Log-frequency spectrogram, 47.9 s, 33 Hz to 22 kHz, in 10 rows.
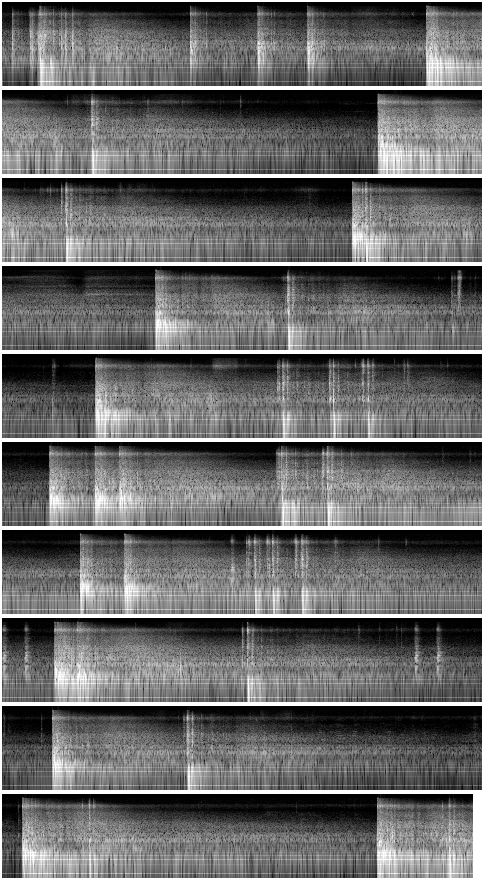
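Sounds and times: small firework pops: 0.1 - 1.2, 1.9 - 7.3, 18.8 - 23.4, 38.4 - 41.4
rumbling echo: 4.2 - 7.9, 13.0 - 19.5, 20.1 - 37.5, 38.9 - 41.9
firework shells bursting: 8.6 - 12.4, 13.0 - 41.4, 46.9 - 47.9.

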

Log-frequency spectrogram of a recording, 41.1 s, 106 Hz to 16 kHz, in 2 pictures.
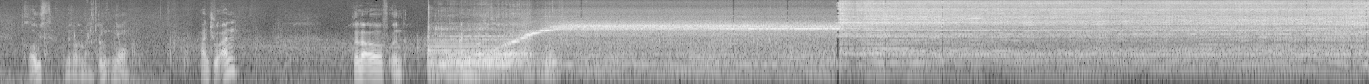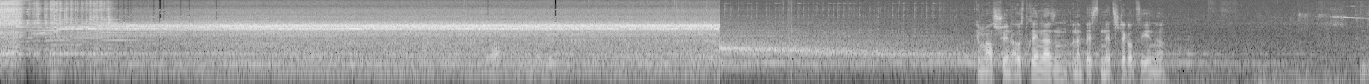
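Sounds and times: saw grinding through stone: 6.4 - 31.4
electric saw whine: 6.4 - 39.6.

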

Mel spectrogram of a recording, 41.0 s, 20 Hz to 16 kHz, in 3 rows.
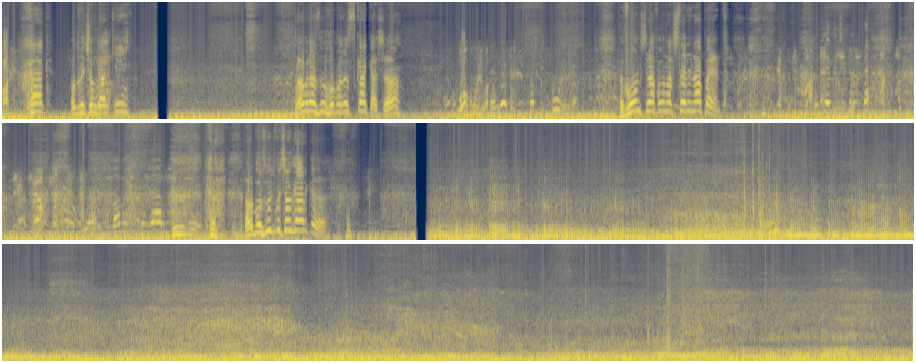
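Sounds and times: quad bike engines running: 0.0 - 41.0.

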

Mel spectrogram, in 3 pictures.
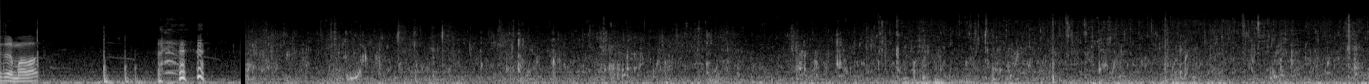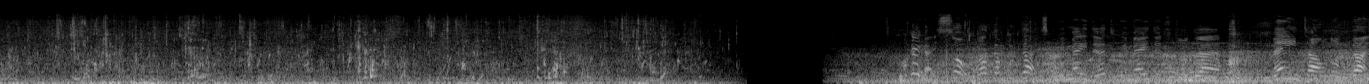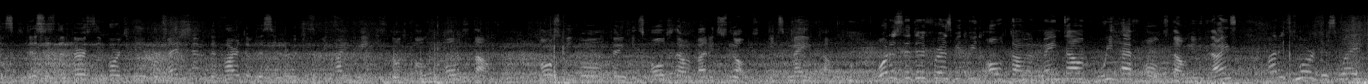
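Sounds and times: wind buffeting microphone: 0.4 - 20.8, 22.0 - 41.0
paddle splashing through water: 2.5 - 21.1.

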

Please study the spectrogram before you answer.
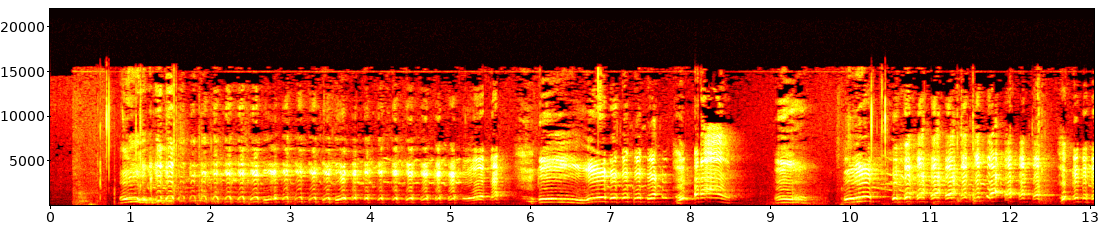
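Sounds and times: baby belly-laughing: 9.9 - 13.0.

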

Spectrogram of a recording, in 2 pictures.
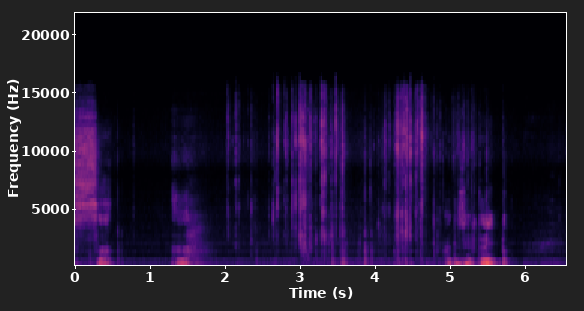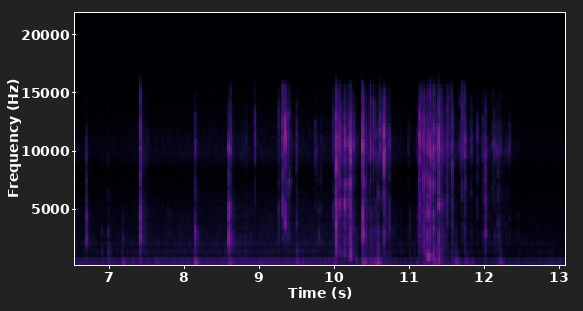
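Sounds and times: adhesive tape peeling: 2.1 - 5.0, 9.3 - 12.4.

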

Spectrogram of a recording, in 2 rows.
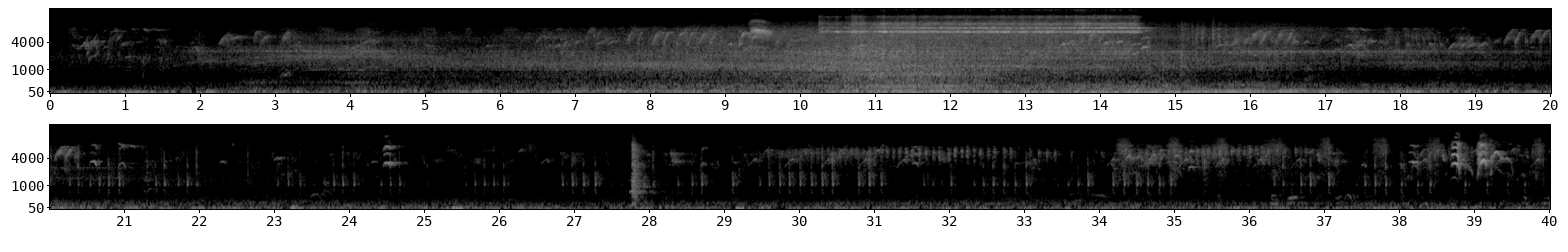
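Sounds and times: small birds chirping: 15.9 - 40.0.

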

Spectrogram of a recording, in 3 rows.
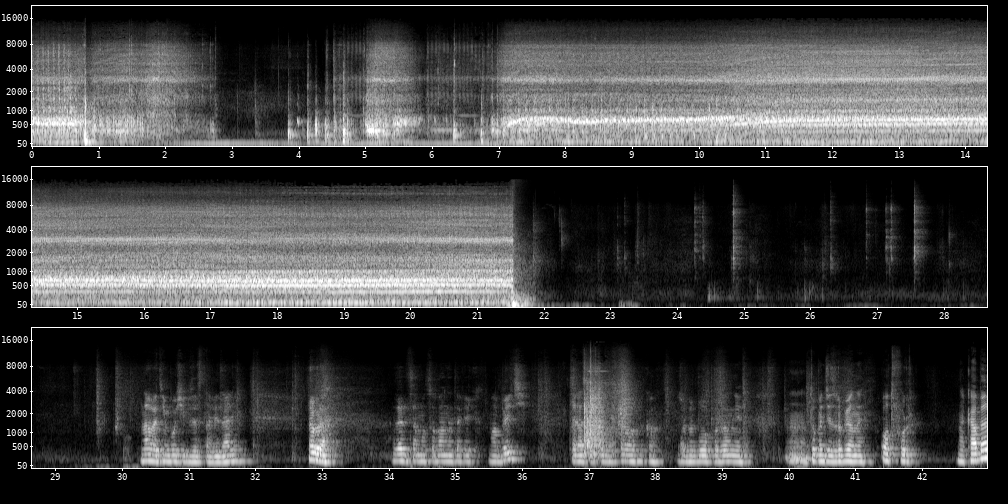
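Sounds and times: electric drill boring metal: 0.0 - 2.8, 4.4 - 21.8.

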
